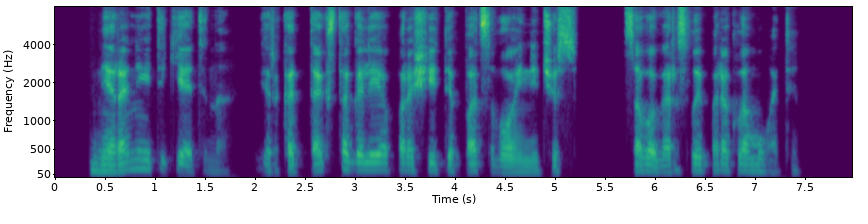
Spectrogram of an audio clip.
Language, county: Lithuanian, Telšiai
